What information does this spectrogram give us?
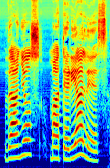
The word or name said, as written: danos materiales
